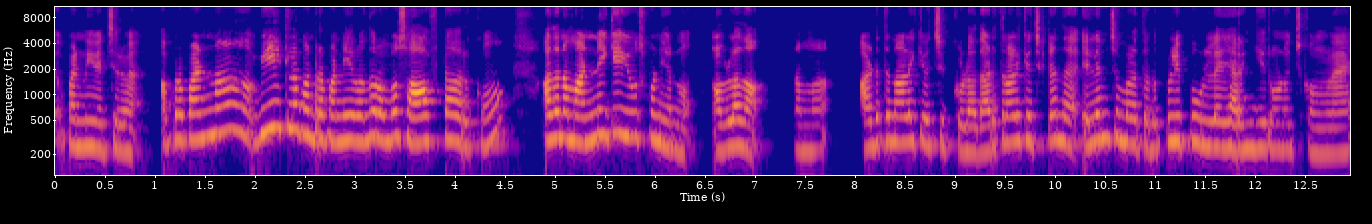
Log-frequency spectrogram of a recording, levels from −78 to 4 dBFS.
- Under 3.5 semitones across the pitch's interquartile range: No, average, 3.8 semitones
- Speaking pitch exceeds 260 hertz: Yes, very high, 270 Hz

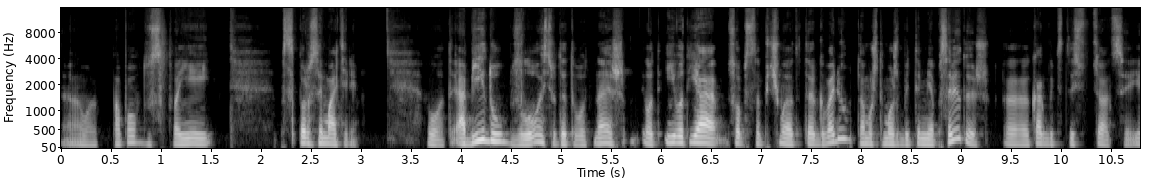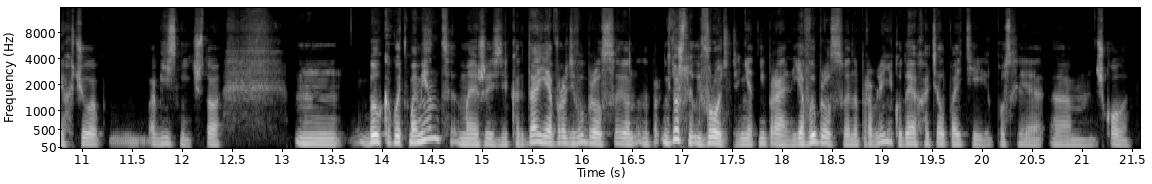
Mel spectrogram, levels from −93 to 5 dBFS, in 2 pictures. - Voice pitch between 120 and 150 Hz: Yes, low, 135 Hz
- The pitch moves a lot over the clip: No, average, 3.1 semitones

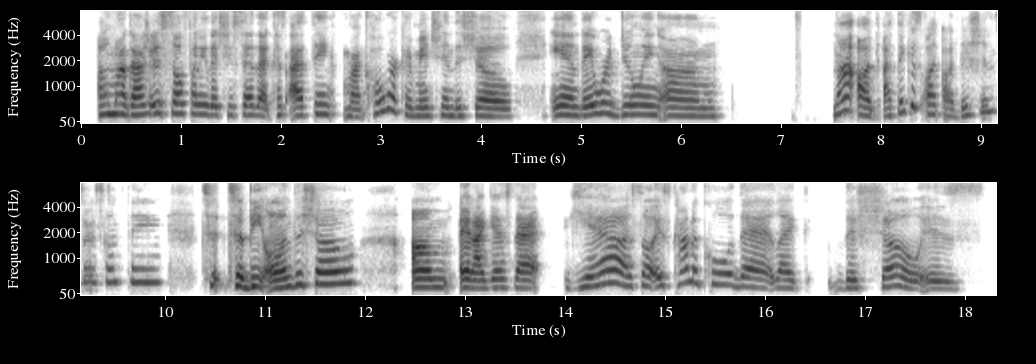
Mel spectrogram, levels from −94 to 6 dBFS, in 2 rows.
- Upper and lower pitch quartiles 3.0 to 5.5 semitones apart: Yes, average, 4.4 semitones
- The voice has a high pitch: Yes, high, 240 Hz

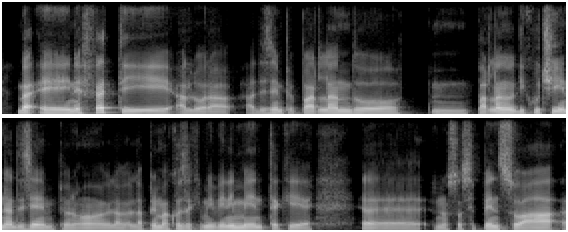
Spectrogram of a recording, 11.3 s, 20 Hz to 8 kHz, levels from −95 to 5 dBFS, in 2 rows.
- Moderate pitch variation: No, narrow, 2.1 semitones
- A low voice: Yes, low, 110 Hz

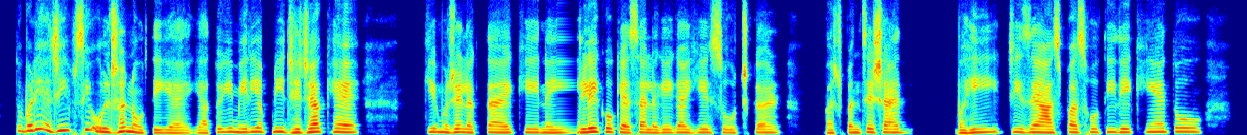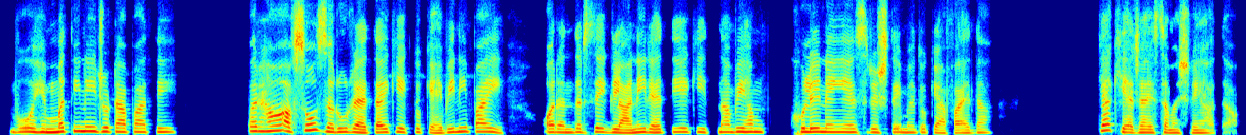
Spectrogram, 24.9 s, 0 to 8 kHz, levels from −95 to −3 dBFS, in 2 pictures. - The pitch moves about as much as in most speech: Yes, average, 3.2 semitones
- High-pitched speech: Yes, high, 205 Hz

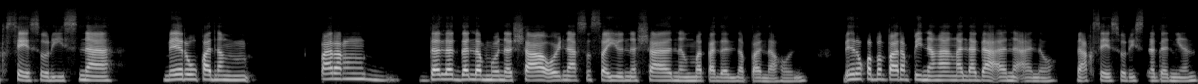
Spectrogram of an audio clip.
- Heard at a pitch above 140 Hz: Yes, high, 190 Hz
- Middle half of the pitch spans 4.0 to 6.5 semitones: No, average, 3.5 semitones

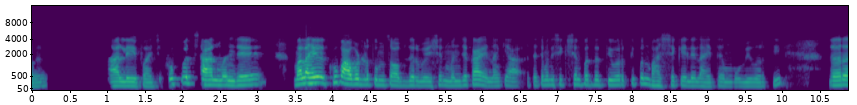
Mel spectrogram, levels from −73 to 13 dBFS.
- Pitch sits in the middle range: Yes, medium, 160 Hz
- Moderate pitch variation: Yes, average, 4.1 semitones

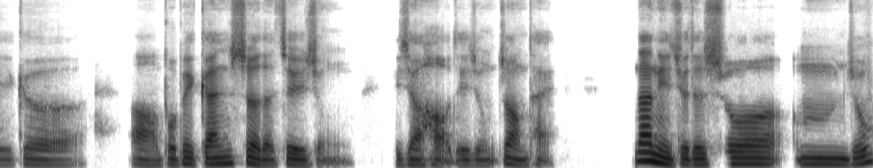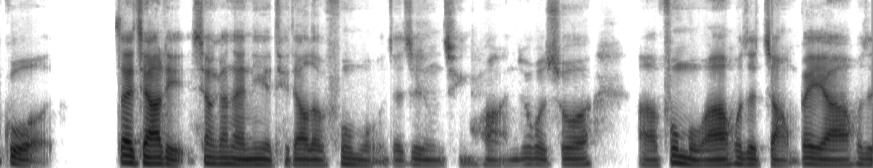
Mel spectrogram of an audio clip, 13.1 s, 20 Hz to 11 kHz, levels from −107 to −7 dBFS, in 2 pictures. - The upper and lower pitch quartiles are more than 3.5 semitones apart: No, average, 2.8 semitones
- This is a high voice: No, low, 105 Hz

